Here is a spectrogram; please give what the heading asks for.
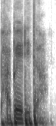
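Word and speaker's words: בָּבֶל: 중심이 된 도시 바빌론 바빌론의 히브리 발음을 바벨이다 혼란이라는 뜻이죠 원래는이 바벨론은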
